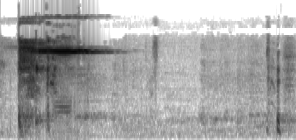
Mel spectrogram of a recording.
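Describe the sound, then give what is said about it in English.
A loud, harsh cough from a preacher reading scripture bursts out and rings on for about a second, followed by quiet and a smaller throat sound near the end. “Pray that I don't have to cough anymore.”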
